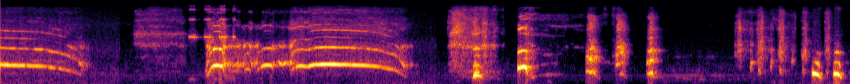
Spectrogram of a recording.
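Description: A woman imitating a rooster's crow with her voice: a drawn-out call that falls away at its end, then a second long crow of about two seconds, followed by four short calls.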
